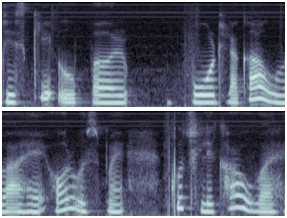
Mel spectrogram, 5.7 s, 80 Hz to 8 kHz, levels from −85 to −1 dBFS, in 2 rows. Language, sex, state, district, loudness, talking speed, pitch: Hindi, female, Jharkhand, Ranchi, -17 LUFS, 125 wpm, 210 Hz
